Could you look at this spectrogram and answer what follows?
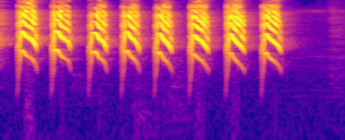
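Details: Parrot chirping eight times in quick, even succession, each loud note sliding sharply downward, before falling quiet.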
